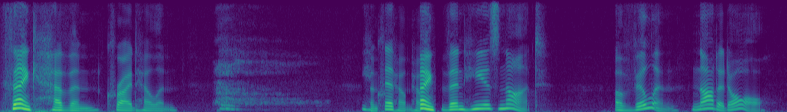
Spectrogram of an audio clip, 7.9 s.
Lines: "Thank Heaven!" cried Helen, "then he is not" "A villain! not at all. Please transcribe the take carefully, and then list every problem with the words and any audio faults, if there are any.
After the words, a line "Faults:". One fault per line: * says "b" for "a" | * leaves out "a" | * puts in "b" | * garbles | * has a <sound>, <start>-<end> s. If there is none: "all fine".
"Thank Heaven!" cried Helen, [garbled] "then he is not" "A villain! not at all.
Faults:
* has a sigh, 2.1-3.3 s
* garbles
